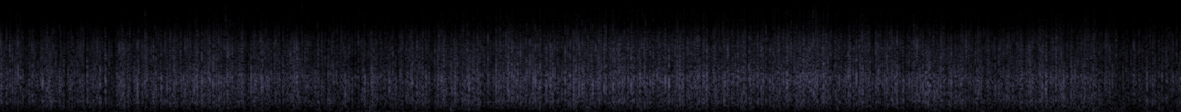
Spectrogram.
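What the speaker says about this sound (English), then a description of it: "It's quite nice listening to the rain." Steady rain patters continuously on a nearby tent, a dense, even hiss of drops with no voices.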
